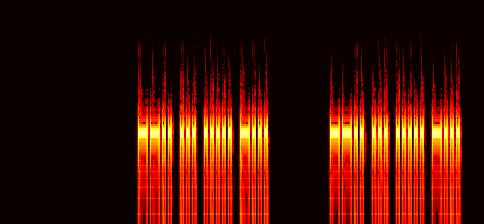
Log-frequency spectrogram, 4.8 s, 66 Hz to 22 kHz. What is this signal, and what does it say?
Morse code, heard as a keyed tone, about 40 wpm, 700 Hz. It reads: ZS5B ZS5B
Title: DXCC-100 Call Signs - 4 Characters - Repeated 2x - 40wpm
